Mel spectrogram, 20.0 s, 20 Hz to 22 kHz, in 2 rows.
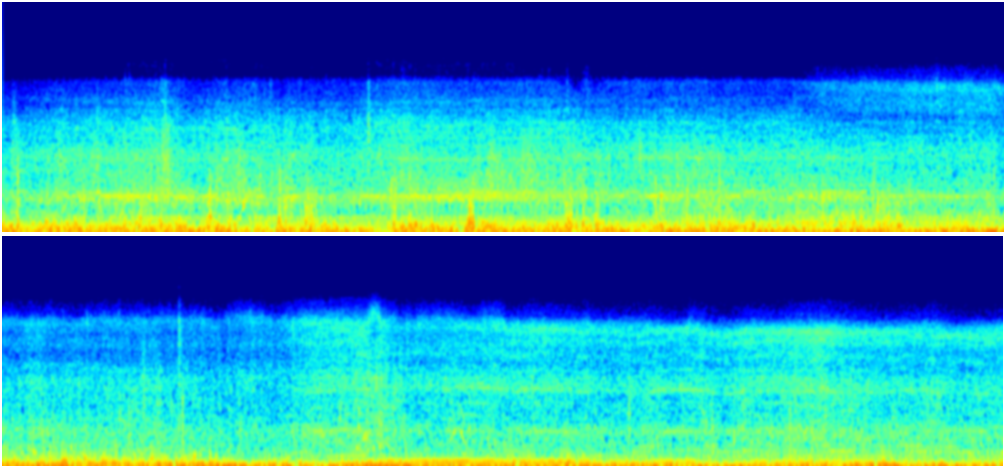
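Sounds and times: engine and tyres rumbling: 0:00.0 - 0:20.0
stones clicking under tyres: 0:00.0 - 0:20.0
wind buffeting microphone: 0:00.0 - 0:20.0.

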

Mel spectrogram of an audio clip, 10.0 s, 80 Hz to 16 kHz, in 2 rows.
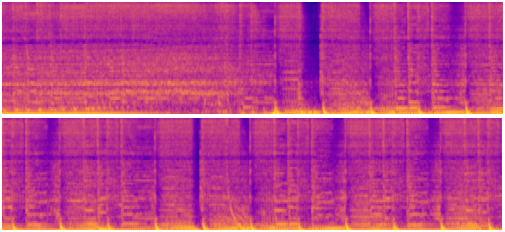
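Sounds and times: electronic music in car cabin: 0:00.0 - 0:10.0
steady deep bass note: 0:00.0 - 0:10.0
heavy bass hits with falling pitch: 0:02.5 - 0:10.0.

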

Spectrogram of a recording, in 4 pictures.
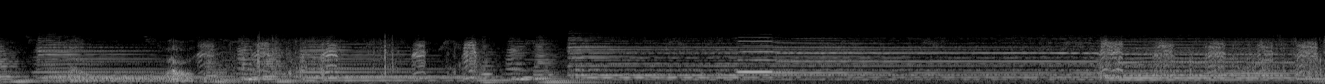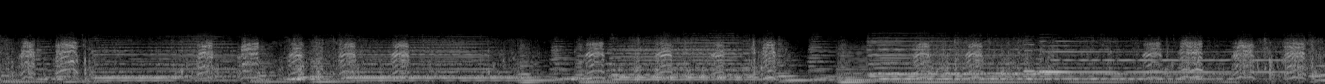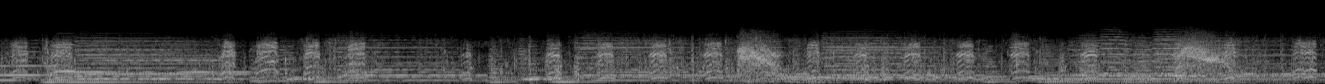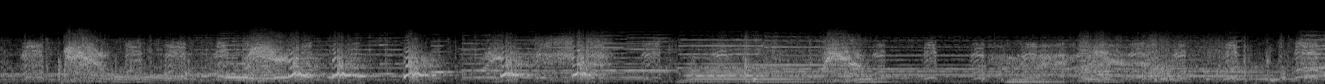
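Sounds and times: dramatic orchestral music: 0:00.0 - 0:53.0
goose honking: 0:00.0 - 0:53.0.

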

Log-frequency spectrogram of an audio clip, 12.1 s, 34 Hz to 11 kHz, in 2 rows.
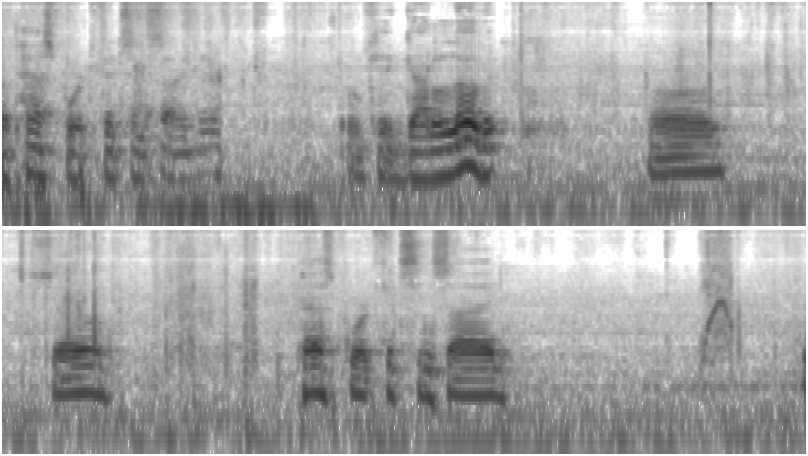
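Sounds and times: zipper being pulled: 0:11.2 - 0:11.7.

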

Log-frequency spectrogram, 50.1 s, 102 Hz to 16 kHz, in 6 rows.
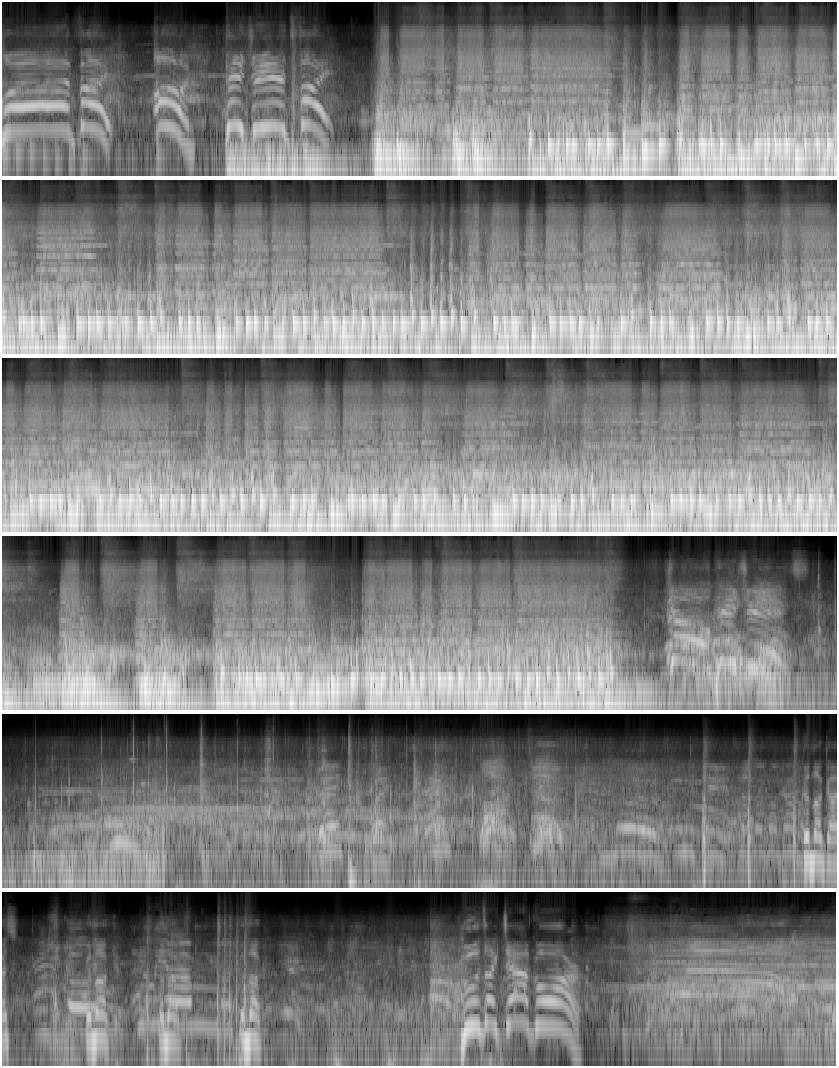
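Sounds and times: crowd chatter: 0:00.0 - 0:50.0
marching band playing: 0:02.4 - 0:33.0.

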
